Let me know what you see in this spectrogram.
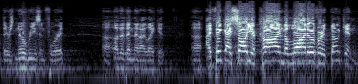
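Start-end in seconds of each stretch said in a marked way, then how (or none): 4.1-7.0 loud, higher Boston accent impression. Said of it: "I'd like to do an impression".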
